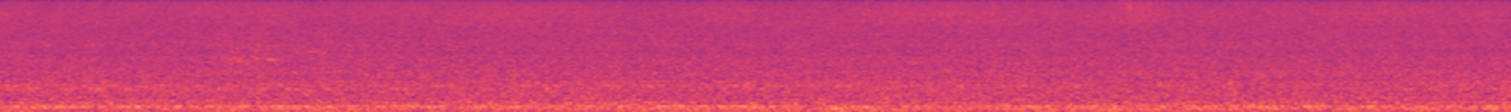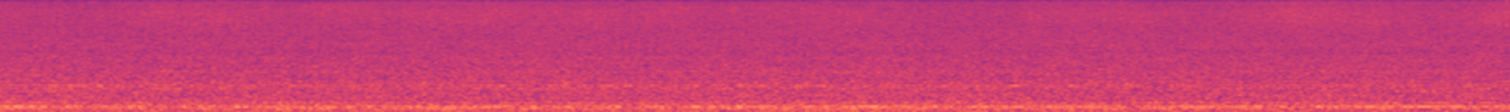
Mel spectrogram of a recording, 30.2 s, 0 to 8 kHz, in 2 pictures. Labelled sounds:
2.3	2.8	killer whale, 1.1 to 2.5 kHz

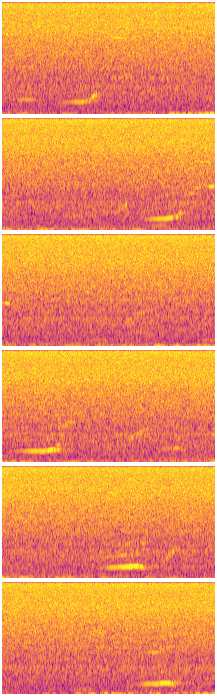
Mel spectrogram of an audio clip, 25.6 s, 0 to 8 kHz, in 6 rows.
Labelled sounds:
2.2	2.4	humpback whale, 2.9 to 3.2 kHz
8.0	8.3	humpback whale, 0.96 to 1.2 kHz
11.1	11.4	humpback whale, 0.83 to 0.96 kHz
14.0	14.2	humpback whale, 0.93 to 1.1 kHz
24.2	24.5	humpback whale, 1.1 to 1.2 kHz

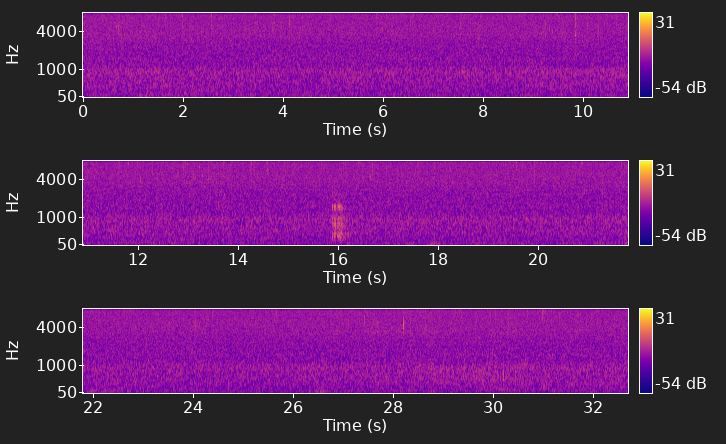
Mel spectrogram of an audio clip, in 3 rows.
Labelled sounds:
15.9	16.1	croaking sound likely from a nearby submerged object, 1.3 to 1.6 kHz

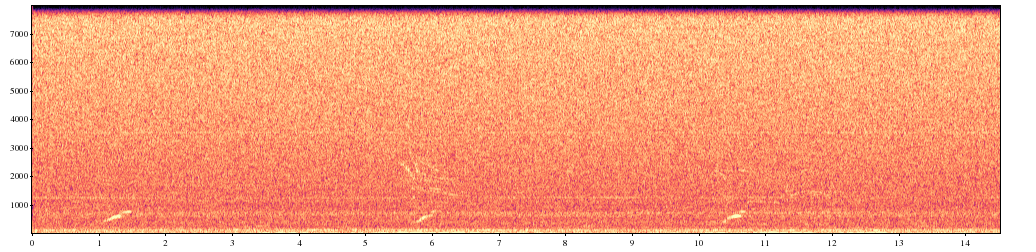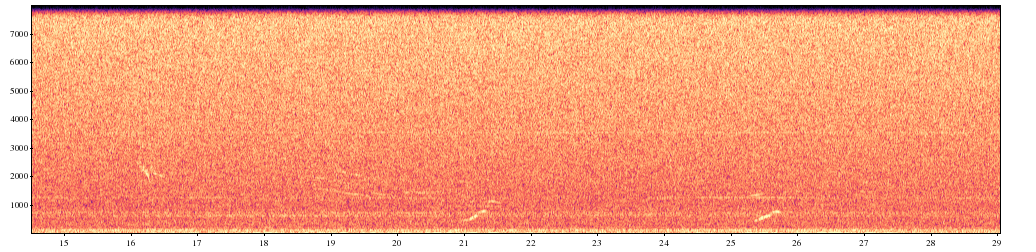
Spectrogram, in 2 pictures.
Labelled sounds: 21.3	21.6	humpback whale, 0.93 to 1.2 kHz

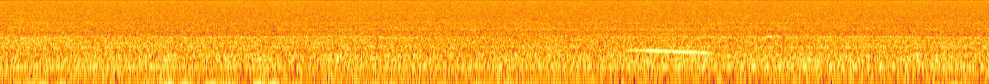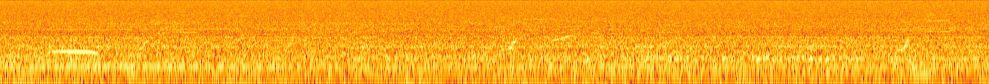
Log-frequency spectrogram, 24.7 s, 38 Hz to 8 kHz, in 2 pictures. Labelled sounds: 14.6	14.9	humpback whale, 0.96 to 1.1 kHz

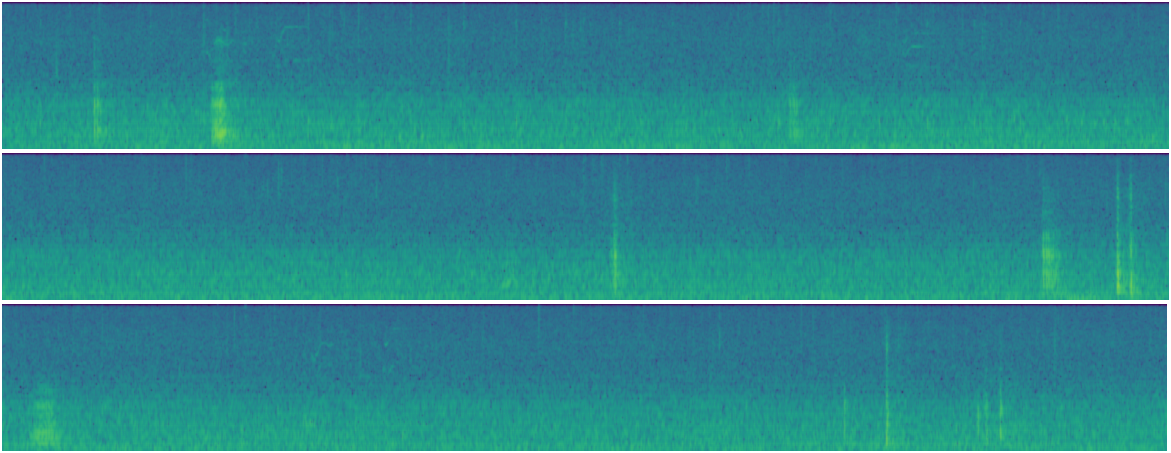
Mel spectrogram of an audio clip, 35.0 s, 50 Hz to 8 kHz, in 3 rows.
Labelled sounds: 2.8	3.1	killer whale, offshore, 4.7 to 4.8 kHz
9.0	9.3	killer whale, offshore, 2.7 to 4.2 kHz

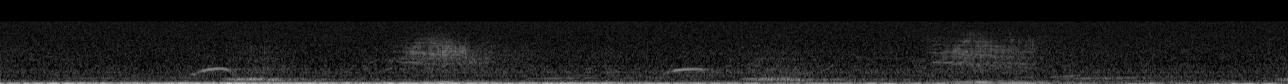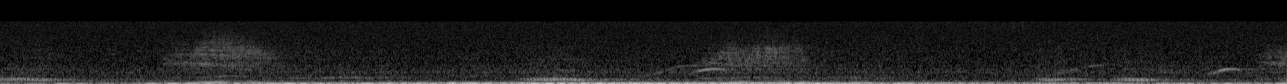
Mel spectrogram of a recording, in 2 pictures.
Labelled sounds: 4.0	4.5	humpback whale, 0.96 to 1.8 kHz
9.3	9.9	humpback whale, 0.93 to 2.0 kHz
14.5	14.9	humpback whale, 0.90 to 1.3 kHz
19.6	19.9	humpback whale, 0.80 to 0.93 kHz
25.5	25.7	humpback whale, 0.86 to 1.3 kHz

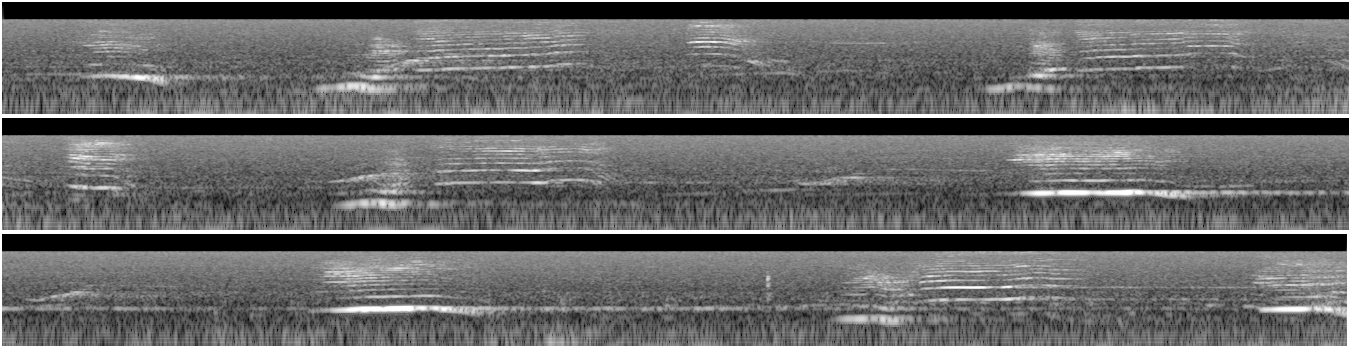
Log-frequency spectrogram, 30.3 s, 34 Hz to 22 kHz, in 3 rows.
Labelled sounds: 0.6	1.0	humpback whale, 1.2 to 2.0 kHz
2.7	4.4	humpback whale, 0.80 to 5.2 kHz
5.1	5.7	humpback whale, 1.0 to 7.2 kHz
6.2	6.6	humpback whale, 1.95 to 2.05 kHz
8.1	9.3	humpback whale, 0.80 to 5.3 kHz
10.6	11.1	humpback whale, 1.1 to 6.0 kHz
12.8	14.6	humpback whale, 0.80 to 6.0 kHz
17.6	18.7	humpback whale, 1.1 to 4.8 kHz
22.6	23.5	humpback whale, 0.80 to 3.7 kHz
26.5	28.3	humpback whale, 0.90 to 6.6 kHz
29.6	30.2	humpback whale, 1.1 to 2.1 kHz

